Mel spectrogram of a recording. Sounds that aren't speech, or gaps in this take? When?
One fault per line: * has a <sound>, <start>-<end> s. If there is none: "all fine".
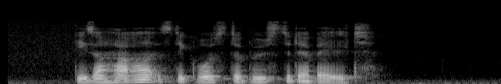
all fine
